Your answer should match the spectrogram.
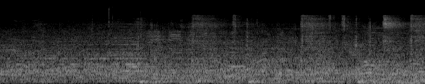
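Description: Athletics stadium background sound: a distant public-address voice and music carrying over the track, with no close-up voice.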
